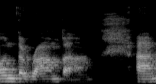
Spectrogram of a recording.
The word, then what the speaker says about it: Rambam: uh right rmbm and that's just pronounced as rambam um so in just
